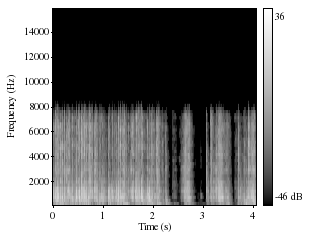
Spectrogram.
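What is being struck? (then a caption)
Ridged plastic shoe sole. Fingertips and nails scratch along the grooves of the white ridged sole of a hollow plastic jigsaw-puzzle Converse-style shoe (a Ravensburger 3D puzzle) held against a wall. A dense, bright, raspy scraping runs steadily for about two seconds, then breaks into shorter scratchy strokes separated by brief silences.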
